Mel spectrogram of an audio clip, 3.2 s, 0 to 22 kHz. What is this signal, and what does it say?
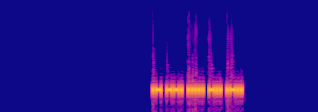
Morse code, heard as a keyed tone, about 68 wpm, 700 Hz. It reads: AG5DL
